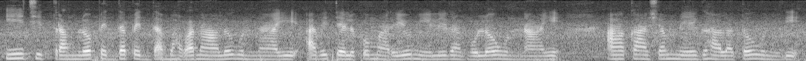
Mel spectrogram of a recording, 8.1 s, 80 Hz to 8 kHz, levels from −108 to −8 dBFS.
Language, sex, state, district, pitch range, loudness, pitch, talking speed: Telugu, female, Telangana, Hyderabad, 175-195 Hz, -22 LUFS, 180 Hz, 110 wpm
